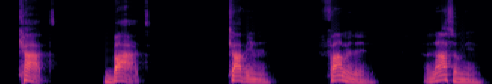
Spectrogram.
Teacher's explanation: se trata de reproducir una a y una e del español combinadas en el tiempo estándar de reproducción de una vocal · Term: ash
